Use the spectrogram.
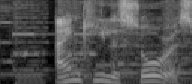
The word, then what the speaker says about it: Ankylosaurus: Ankylosaurus.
